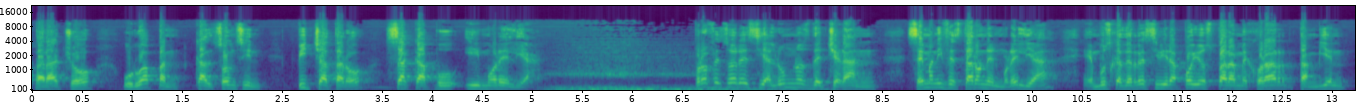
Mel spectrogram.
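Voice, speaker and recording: Mexican male news anchor, mid-pitched. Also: darkish tone. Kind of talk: scripted news presentation. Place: TV news studio.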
